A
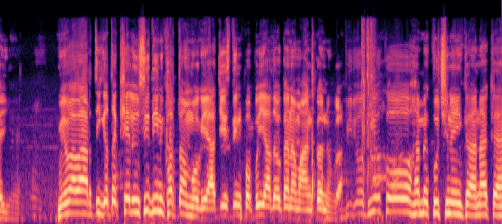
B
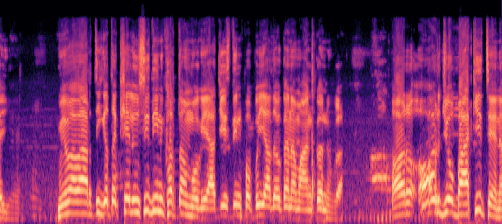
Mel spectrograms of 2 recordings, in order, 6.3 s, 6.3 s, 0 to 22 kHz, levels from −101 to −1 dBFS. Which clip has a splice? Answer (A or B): A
